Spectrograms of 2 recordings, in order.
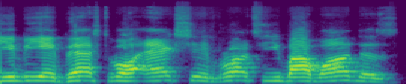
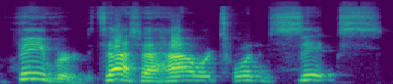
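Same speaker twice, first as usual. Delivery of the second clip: normal talking voice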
